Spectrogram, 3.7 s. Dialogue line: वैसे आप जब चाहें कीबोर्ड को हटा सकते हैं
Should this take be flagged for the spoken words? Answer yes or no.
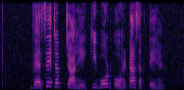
yes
